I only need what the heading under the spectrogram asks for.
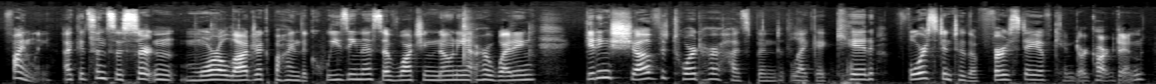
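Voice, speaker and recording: Speaking at a moderate pace in a slightly high voice, this woman co-hosts a podcast and gives an article a mocking, theatrical reading. She drops casual asides along the way and tends to laugh as she reads.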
